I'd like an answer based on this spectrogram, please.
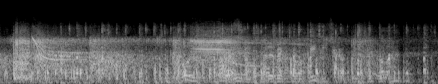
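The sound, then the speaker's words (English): Gunfire in an ambush from a gully, on a western trail: a dense run of shots that overlap into a loud, continuous volley for the whole stretch, with no clear pauses between bursts. “Oh, come from gully up ahead. Yes, we'll return their fire.”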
